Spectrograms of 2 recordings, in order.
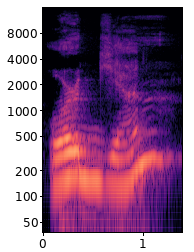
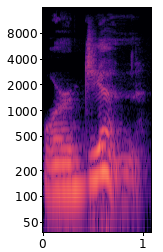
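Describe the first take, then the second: First: "organ" said slowly as or-GYEN, with hard G; hard G pronunciation. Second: "origin" said as or-JEN, G like J; soft G pronunciation. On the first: Teacher showing one of two options, "organ" with hard G. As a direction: draw out "organ" with a G as in go. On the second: Teacher showing the other option, "origin" with J sound. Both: Shown as a demonstration. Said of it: "more like a J or more like a G".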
